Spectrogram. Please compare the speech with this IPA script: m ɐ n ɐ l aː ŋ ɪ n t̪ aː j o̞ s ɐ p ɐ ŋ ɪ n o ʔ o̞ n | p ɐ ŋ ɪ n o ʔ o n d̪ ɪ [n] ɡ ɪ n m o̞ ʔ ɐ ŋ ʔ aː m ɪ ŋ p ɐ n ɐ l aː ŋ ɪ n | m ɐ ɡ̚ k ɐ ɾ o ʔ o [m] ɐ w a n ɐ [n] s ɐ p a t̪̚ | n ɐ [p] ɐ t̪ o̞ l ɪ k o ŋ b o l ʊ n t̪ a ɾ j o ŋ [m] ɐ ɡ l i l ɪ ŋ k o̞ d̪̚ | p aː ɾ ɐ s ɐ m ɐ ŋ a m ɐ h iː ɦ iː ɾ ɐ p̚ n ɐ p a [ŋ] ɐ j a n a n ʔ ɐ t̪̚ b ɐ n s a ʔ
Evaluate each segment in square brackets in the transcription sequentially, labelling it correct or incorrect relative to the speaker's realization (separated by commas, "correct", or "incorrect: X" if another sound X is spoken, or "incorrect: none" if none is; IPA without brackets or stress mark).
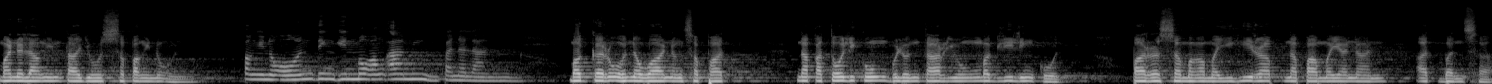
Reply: incorrect: ŋ, incorrect: n, incorrect: ŋ, incorrect: k, correct, incorrect: m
